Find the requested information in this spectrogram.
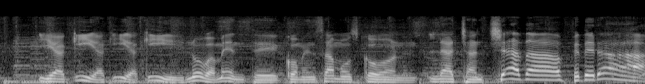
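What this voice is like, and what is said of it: Radio announcer voice. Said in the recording (Spanish): “Tiró voz de locutor, ¿eh?”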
